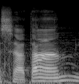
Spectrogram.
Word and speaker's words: Saturn: planetas es decir a Saturn que en japonés se pronuncia satán le buscarían la vuelta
